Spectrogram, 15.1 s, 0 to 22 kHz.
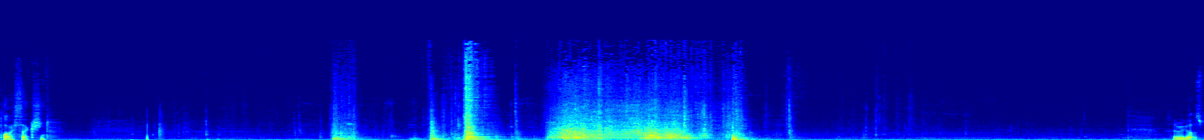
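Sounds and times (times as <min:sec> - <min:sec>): metal scraping: 0:06.8 - 0:09.3.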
